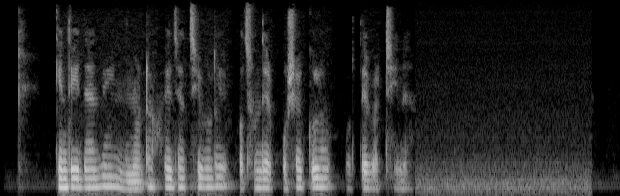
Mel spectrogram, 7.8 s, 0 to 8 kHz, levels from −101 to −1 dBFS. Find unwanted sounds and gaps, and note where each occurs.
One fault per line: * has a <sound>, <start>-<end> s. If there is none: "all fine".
all fine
